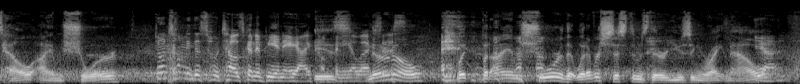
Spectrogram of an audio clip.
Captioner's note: laughter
